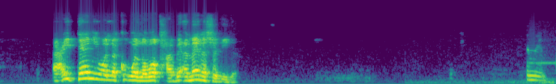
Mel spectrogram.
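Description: A man lectures calmly over an online call.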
